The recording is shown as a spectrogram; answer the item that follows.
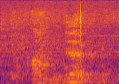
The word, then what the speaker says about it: unknown: What tends to happen when we've got three potential accents is that we suppress the middle one. So instead of saying quite unknown, we say quite unknown, quite unknown, quite unknown. We seem to suppress the accent on un.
